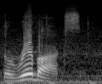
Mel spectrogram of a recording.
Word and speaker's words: Rybak: The last family that owned that business was the Rybaks. You could also pronounce this Rybak.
